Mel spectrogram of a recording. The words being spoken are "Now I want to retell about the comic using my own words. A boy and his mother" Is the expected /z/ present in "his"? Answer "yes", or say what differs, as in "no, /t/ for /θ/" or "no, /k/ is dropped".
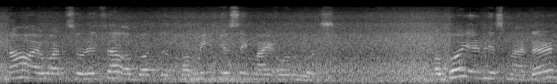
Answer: no, /s/ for /z/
